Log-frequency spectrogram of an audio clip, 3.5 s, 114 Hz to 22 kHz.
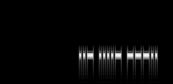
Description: Morse code, heard as a keyed tone, about 30 wpm, 700 Hz. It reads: U48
